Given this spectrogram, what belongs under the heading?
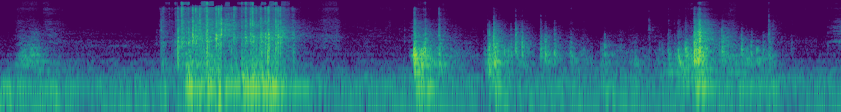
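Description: A deck of tarot cards is shuffled by hand, with a longer riffle followed by several short slaps and shuffles, close up and fairly loud with no talking.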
